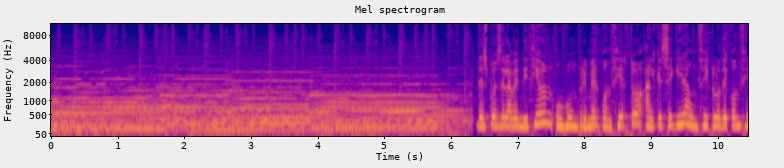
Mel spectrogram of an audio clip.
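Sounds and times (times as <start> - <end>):
restored Epistle pipe organ of Granada Cathedral playing: 0.0 - 6.3
speech: 6.4 - 10.4.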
